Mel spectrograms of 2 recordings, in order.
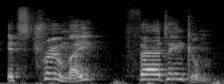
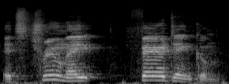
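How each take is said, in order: First: High-pitched, exaggerated Aussie accent; bad Australian accent. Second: Milder take on a bad Aussie accent; lightly put-on Australian accent. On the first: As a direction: put on a badly faked Australian accent. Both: Shown as a demonstration. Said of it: "That was a very bad Australian accent".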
